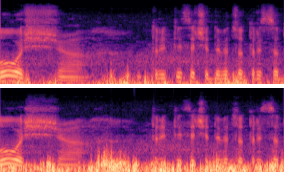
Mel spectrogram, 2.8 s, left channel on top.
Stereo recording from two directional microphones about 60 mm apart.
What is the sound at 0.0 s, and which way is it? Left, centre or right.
Speech, left.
